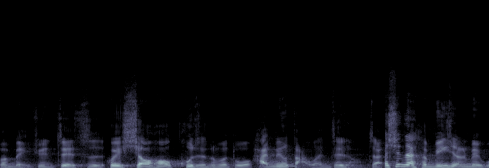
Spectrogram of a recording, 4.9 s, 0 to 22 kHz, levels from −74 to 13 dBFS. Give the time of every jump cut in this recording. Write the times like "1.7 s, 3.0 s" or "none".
0.9 s, 2.5 s, 3.8 s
